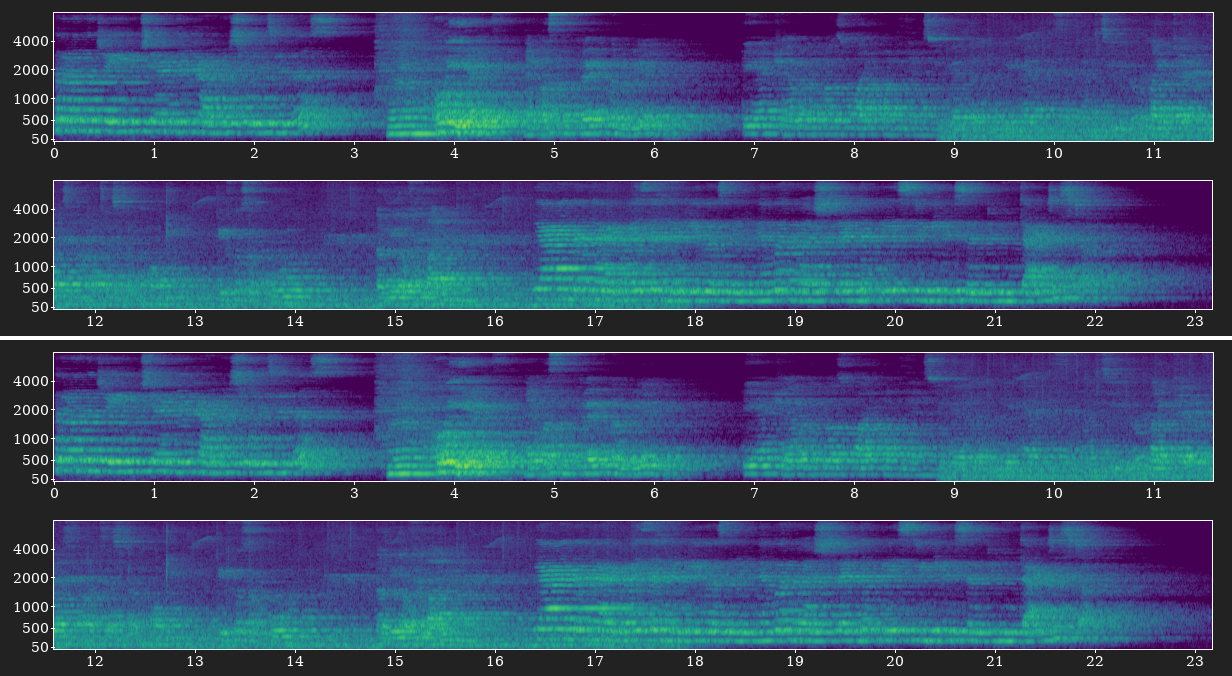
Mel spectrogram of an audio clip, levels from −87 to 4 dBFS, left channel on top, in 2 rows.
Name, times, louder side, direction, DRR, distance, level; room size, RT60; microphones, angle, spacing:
voice 1, 0.0-2.7 3.2-3.6 15.2-15.3 15.6-15.7 16.3-22.0, equal, 20° left, -8 dB, 1.3 m, -28 dB
voice 2, 3.3-6.1 6.9-12.9 13.2-14.1 14.8-15.6, right 1 dB, 45° left, -8 dB, 1.5 m, -27 dB
sound 1, 8.8-17.9, equal, 10° right, 0.4 m, -36 dB
6.5 x 3.6 x 4.4 m, 2.5 s
head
